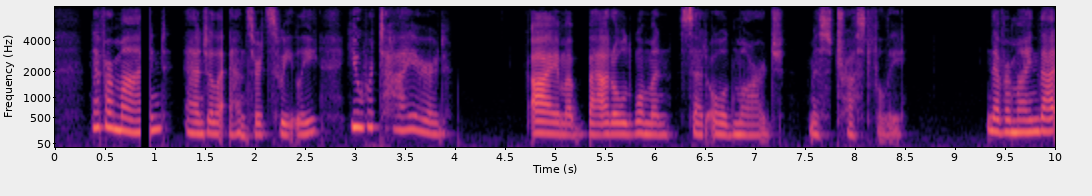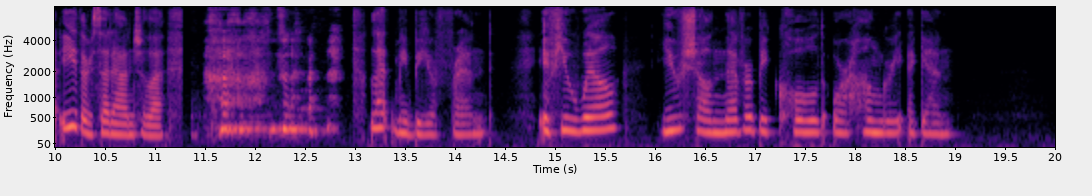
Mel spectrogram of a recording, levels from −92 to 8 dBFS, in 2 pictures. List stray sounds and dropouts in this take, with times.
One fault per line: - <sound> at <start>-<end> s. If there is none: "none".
- dropout at 0.8-0.9 s
- laugh at 11.3-12.9 s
